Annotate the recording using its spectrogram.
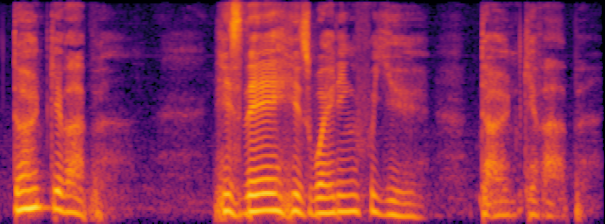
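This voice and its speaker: With long, frequent pauses, a man speaks at a very slow pace and fairly high pitch, ordinary in pitch variation and with big swings in loudness. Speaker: church leader. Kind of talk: prayer. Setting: church.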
